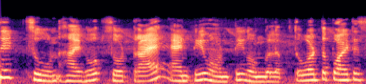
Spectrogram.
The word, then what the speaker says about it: Triantiwontigongolope: Try Anti Wanty Gongolap.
